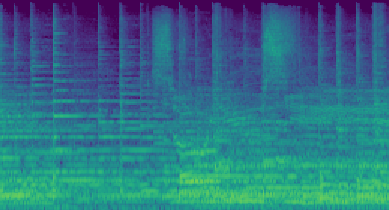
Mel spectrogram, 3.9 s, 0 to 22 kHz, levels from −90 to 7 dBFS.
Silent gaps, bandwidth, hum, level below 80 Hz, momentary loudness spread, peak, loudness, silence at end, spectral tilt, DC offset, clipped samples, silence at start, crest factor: none; over 20 kHz; none; -40 dBFS; 7 LU; -4 dBFS; -19 LUFS; 0 s; -5 dB/octave; under 0.1%; under 0.1%; 0 s; 14 dB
